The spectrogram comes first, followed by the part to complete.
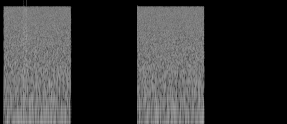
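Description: Two bursts of loud hissing static, each about a second long, cutting in and out abruptly with a second of dead silence between them.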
